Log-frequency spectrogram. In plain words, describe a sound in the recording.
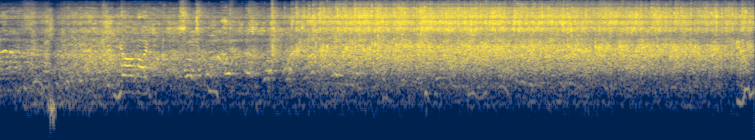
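A man laughs heartily into a microphone.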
